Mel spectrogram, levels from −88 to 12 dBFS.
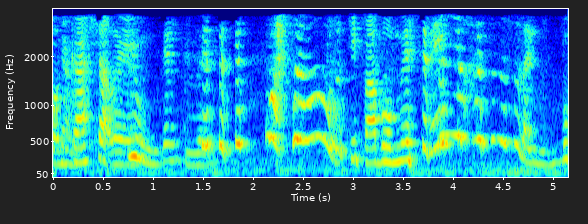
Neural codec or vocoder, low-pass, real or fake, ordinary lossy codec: none; 3.6 kHz; real; MP3, 24 kbps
